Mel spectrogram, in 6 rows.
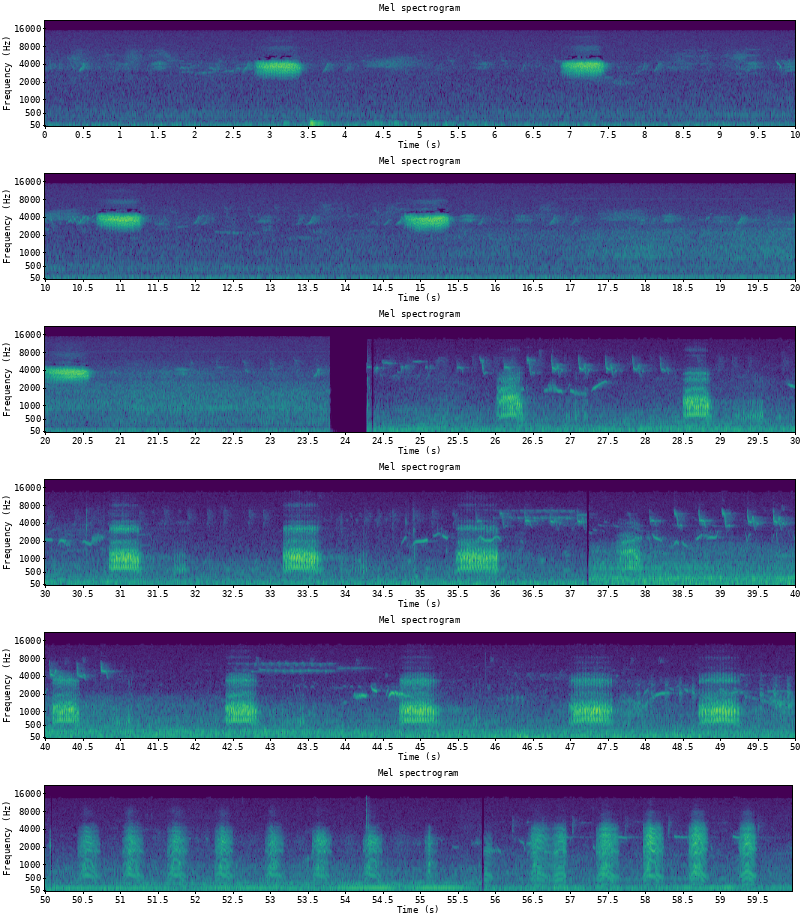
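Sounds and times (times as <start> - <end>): loud bird call: 2.8 - 3.5, 10.7 - 11.4, 14.8 - 15.7, 19.2 - 21.0, 24.8 - 31.9, 34.9 - 41.0, 42.4 - 45.4, 47.0 - 59.6.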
